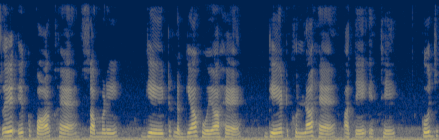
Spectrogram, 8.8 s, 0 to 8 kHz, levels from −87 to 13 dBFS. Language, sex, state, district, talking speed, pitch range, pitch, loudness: Punjabi, female, Punjab, Pathankot, 110 wpm, 200-230 Hz, 210 Hz, -15 LUFS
